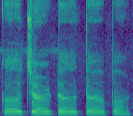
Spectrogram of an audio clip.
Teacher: कचट तप ये किस में आएंगे, पहले दो कॉलम में, तो ये हमारा क्या है, अघोष व्यंजन है।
